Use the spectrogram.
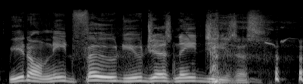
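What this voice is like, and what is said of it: Put-on accent. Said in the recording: “That's the wrong accent for this story... But also the right accent”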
